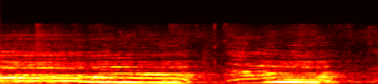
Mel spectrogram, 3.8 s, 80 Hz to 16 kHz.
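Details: A red deer stag in rut gives two deep, drawn-out roars that rise then fall away, on a misty autumn dawn at Sainte-Croix animal park, Lorraine, among a herd of 60+ hinds and stags; deep-voiced stags rank highest.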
